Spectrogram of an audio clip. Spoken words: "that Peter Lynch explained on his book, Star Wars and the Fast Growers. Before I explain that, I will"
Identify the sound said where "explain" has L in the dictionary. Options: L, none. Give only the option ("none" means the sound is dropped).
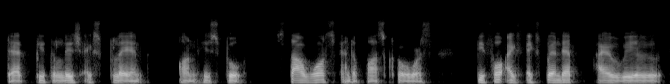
L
